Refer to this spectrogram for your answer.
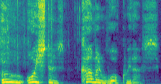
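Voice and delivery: the walrus luring the oysters; pleading walrus. Acted. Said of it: "the walrus did beseech".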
